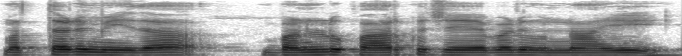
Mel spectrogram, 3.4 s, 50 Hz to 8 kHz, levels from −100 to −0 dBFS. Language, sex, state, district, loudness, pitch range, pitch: Telugu, male, Telangana, Mahabubabad, -15 LUFS, 120-130 Hz, 125 Hz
